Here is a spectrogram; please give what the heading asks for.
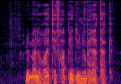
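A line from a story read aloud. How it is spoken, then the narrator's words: Plain. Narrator (French): dit M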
